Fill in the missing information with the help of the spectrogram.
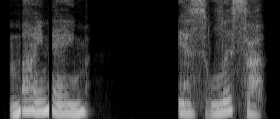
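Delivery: high, loud, triumphant. Acted. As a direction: announce the name with delight. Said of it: "She says it louder, again and again".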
